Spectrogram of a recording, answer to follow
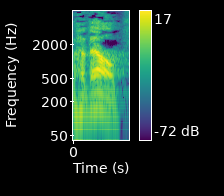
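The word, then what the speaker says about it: Havel (הבל): It's spelled with a B, but it's with a V sound, Havel.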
